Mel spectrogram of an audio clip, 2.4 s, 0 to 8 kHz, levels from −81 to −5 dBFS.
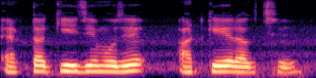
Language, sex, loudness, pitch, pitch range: Bengali, male, -13 LUFS, 170 Hz, 160-180 Hz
